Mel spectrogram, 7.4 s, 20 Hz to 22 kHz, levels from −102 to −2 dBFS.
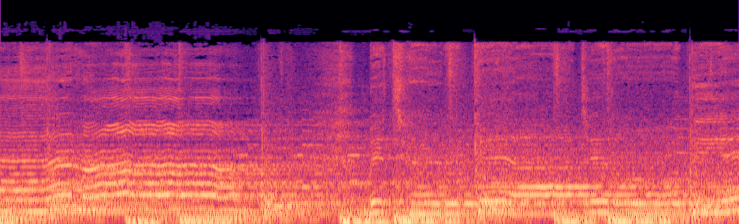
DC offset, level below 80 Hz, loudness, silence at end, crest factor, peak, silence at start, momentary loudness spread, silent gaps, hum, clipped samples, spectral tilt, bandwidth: under 0.1%; -20 dBFS; -14 LUFS; 0 s; 10 dB; -2 dBFS; 0 s; 4 LU; none; none; under 0.1%; -6.5 dB/octave; 11.5 kHz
